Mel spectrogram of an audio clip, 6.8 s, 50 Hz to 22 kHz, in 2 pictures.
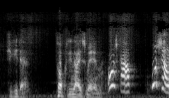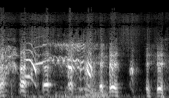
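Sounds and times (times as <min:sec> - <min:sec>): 
speech: 0:00.2 - 0:06.7
laughter: 0:03.4 - 0:06.7
horse whinnying: 0:04.0 - 0:05.6.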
